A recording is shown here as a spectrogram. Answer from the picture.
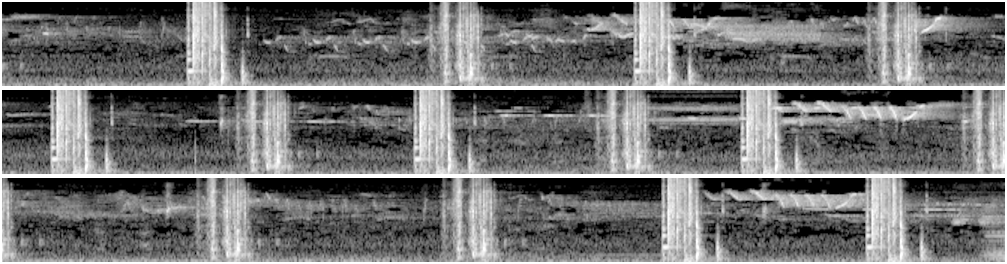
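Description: Sharp knocks repeating evenly, about one every second and a half, some fifteen in all, over a steady low hum.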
